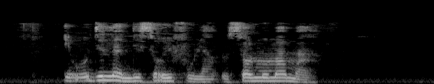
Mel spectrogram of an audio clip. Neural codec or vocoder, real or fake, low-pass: none; real; 7.2 kHz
